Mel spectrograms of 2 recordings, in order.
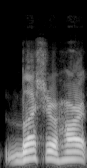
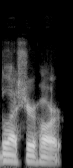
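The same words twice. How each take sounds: First: It sounds condescending, as if to someone simple. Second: It sounds sincere and warm.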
